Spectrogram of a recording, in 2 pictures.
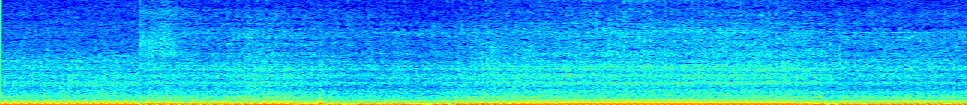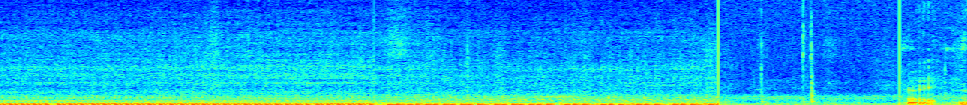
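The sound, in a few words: Harley-Davidson motorcycle riding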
